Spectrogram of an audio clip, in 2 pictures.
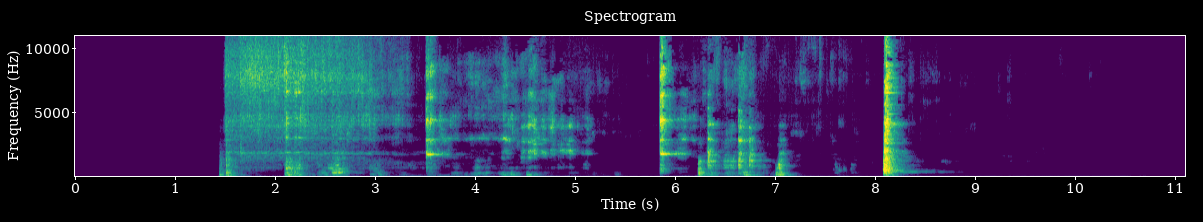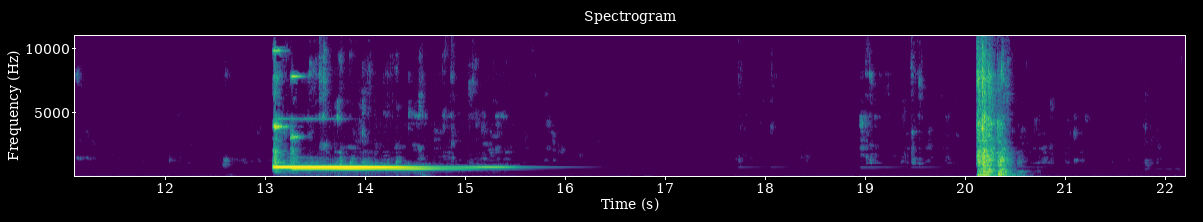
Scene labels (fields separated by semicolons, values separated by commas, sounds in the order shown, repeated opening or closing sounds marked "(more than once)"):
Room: kitchen, hallway; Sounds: running water, cutlery and dishes, bell ringing, door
